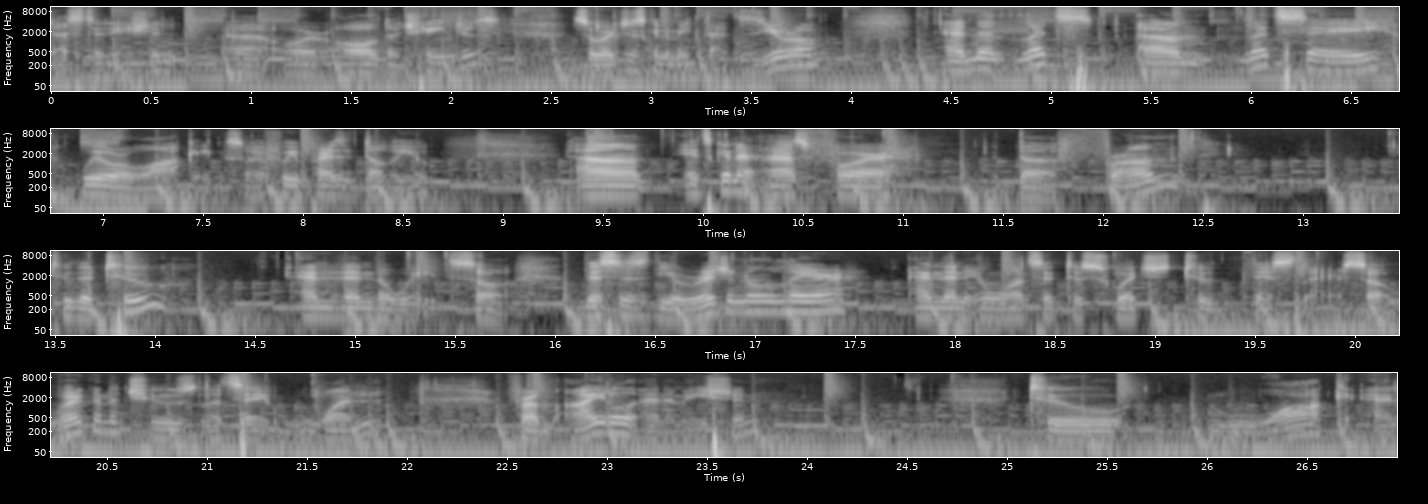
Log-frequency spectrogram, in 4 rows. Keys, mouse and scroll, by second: 2.7 0, 10.6 ,, 21.5 1.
